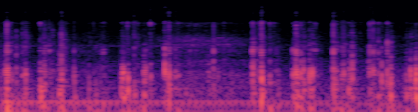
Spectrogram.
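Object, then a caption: Soft-sided vinyl makeup bag. Fingernails tap and scratch the top and sides of a medium, soft-sided, iridescent holographic vinyl cosmetic bag. The result is a quick, irregular run of short, dull taps, mostly low in tone with little brightness, mixed with soft scratchy rustles. Each tap dies away almost instantly.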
